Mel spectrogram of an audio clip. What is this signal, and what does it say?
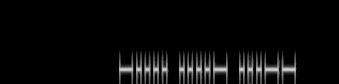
Morse code, heard as a keyed tone, about 28 wpm, 700 Hz. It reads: 643
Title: Common Cut Numbers - 3-Digit 28wpm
